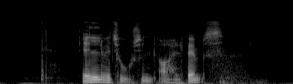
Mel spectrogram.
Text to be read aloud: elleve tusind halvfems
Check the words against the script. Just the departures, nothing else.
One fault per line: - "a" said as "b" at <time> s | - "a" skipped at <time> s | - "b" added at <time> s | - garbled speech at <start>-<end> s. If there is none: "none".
- "og" added at 1.6 s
